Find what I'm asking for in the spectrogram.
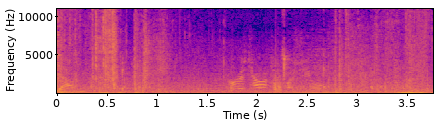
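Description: Bursts of automatic gunfire from the video game Apex Legends, sharp rapid volleys scattered across the moment, with a player talking over them.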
